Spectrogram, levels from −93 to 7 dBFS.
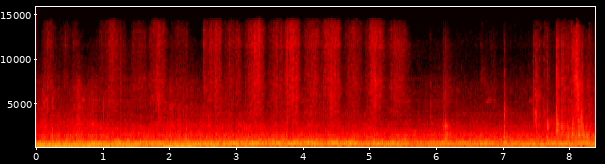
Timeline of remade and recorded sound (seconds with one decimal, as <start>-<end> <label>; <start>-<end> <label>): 0.0-0.8 recorded; 0.8-1.8 remade; 1.8-5.1 recorded; 5.1-6.3 remade; 6.3-8.4 recorded

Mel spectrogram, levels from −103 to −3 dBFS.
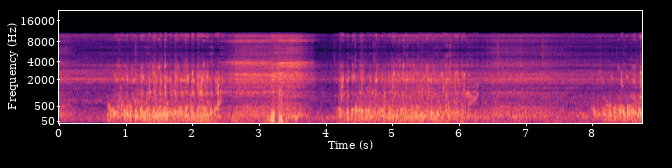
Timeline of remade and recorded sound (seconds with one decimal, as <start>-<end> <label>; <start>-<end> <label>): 0.0-8.7 recorded

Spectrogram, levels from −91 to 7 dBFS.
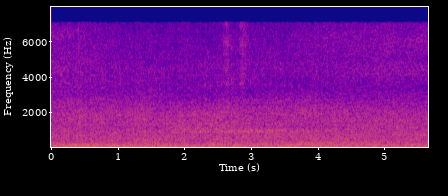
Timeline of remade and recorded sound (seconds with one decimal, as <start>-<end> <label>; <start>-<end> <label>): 0.0-0.9 recorded; 0.9-3.8 remade; 3.8-5.7 recorded

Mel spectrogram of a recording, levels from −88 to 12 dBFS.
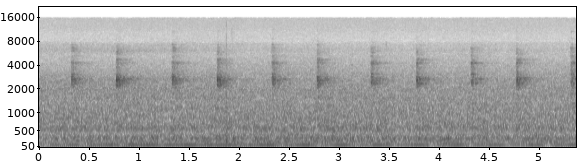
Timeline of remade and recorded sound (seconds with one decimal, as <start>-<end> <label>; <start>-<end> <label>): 0.0-5.4 recorded

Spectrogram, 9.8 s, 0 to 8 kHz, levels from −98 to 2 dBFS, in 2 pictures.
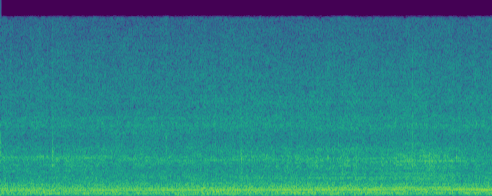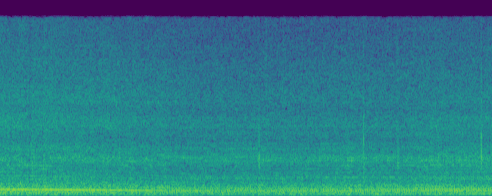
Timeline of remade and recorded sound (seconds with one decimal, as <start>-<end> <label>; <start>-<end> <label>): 0.0-6.6 remade; 6.6-9.1 recorded; 9.1-9.8 remade

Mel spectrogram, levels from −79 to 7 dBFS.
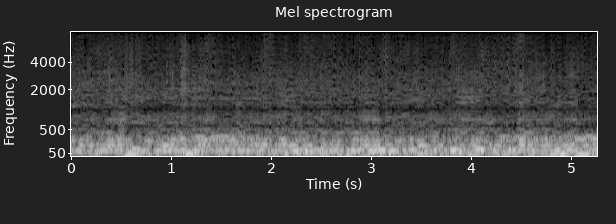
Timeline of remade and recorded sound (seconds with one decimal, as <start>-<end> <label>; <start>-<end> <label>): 0.0-5.3 remade

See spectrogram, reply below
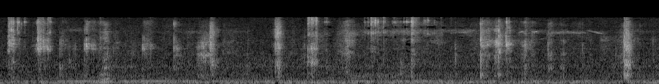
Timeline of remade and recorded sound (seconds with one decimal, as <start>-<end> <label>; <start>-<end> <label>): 0.0-6.6 remade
